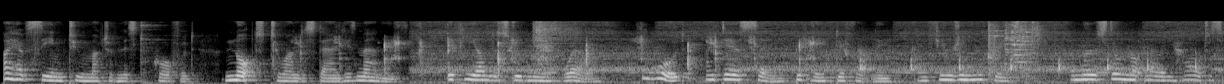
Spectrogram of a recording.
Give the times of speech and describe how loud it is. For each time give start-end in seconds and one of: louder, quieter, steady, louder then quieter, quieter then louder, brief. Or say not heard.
0.0-12.1 steady.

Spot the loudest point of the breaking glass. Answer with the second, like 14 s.
10 s.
